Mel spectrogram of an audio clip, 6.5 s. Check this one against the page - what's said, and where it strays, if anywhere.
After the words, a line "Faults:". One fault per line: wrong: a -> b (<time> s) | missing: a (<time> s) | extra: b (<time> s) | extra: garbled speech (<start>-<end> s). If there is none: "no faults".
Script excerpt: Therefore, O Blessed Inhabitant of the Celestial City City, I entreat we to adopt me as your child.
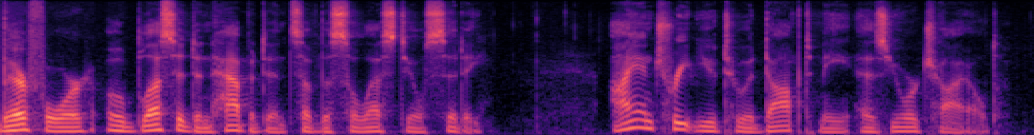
Therefore, O Blessed Inhabitants of the Celestial City, I entreat you to adopt me as your child.
Faults:
wrong: Inhabitant -> Inhabitants (1.2 s)
missing: City (3.0 s)
wrong: we -> you (4.3 s)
